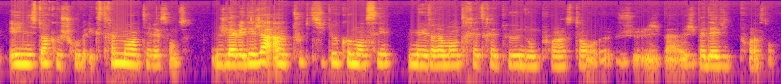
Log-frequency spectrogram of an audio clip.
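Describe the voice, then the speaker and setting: A French-accented woman talks casually about her reading pile in a vlog. Her voice is very dark and mellow, at an average pitch. She hesitates often, fills gaps with little sounds and laughs at herself. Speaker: booktuber.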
